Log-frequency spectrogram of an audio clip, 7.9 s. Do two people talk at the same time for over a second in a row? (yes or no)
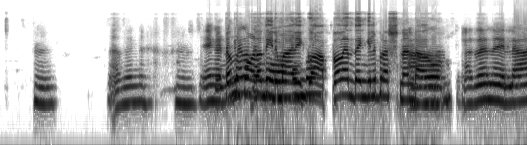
yes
